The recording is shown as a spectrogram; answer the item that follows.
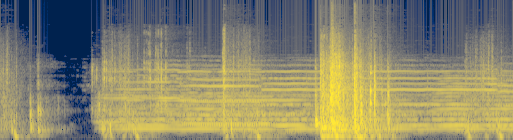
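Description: A door's spring lock is opened with a key, giving a few sharp clicks and thunks, then a denser cluster of knocks, over a steady tonal drone.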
